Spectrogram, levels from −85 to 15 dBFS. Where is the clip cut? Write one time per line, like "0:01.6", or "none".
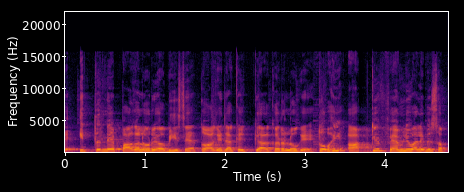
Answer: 0:03.1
